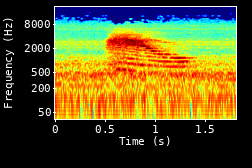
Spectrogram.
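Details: House cat calling out sadly as its owner showers: one drawn-out, high, slightly falling meow lasting under a second, with steady background hiss indoors.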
